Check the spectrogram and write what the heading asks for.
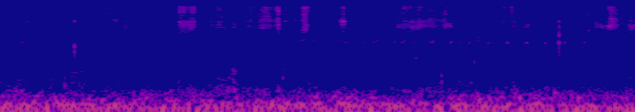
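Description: Quiet outdoor sound of fingers scratching and prying in dry, crumbly field soil around a flint arrowhead, a few faint small scrapes and clicks over a low steady rumble. A faint rapid ticking call runs for a couple of seconds in the middle.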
